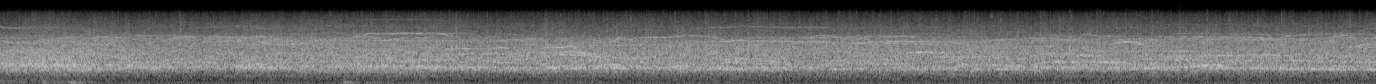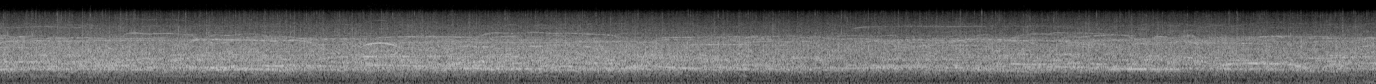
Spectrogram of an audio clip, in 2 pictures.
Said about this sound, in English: Hear the applause, and that's a bid for David Bowie to come back on, and they are coming back on. We're at the Santa Monica Civic, October 20th, 1972.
